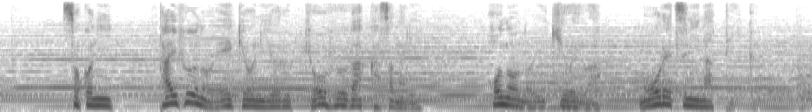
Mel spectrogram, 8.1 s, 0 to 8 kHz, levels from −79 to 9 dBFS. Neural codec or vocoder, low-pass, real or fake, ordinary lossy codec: none; 7.2 kHz; real; none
